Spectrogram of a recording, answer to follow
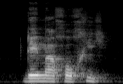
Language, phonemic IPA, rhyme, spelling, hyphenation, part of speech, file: Dutch, /ˌdeː.maː.ɣoːˈɣi/, -i, demagogie, de‧ma‧go‧gie, noun, Nl-demagogie.ogg
- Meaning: demagoguery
